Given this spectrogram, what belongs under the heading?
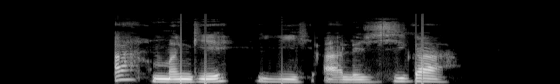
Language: Ngombale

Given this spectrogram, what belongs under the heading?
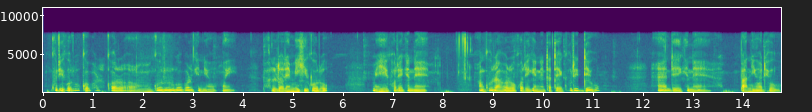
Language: Assamese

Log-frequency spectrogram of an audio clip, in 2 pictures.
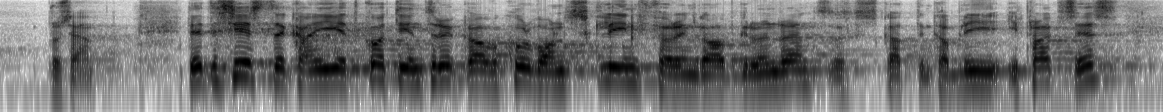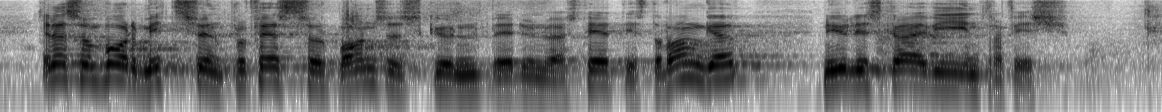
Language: Norwegian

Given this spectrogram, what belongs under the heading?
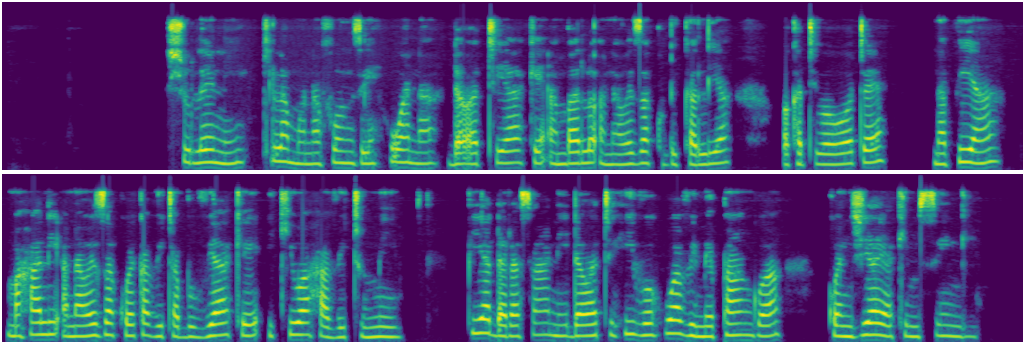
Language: Swahili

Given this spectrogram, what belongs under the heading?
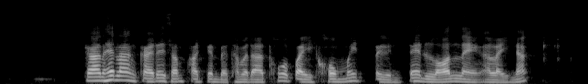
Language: Thai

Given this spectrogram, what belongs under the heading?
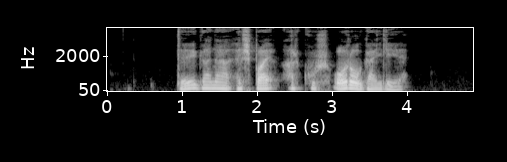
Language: Mari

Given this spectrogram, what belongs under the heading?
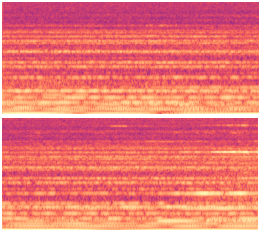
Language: Ukrainian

